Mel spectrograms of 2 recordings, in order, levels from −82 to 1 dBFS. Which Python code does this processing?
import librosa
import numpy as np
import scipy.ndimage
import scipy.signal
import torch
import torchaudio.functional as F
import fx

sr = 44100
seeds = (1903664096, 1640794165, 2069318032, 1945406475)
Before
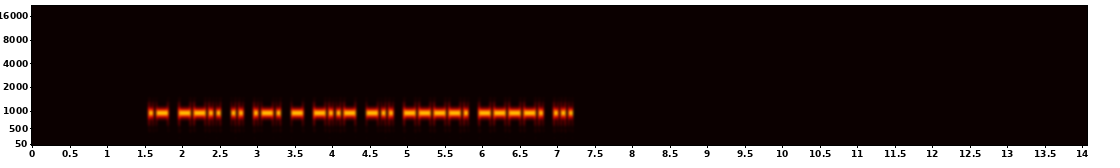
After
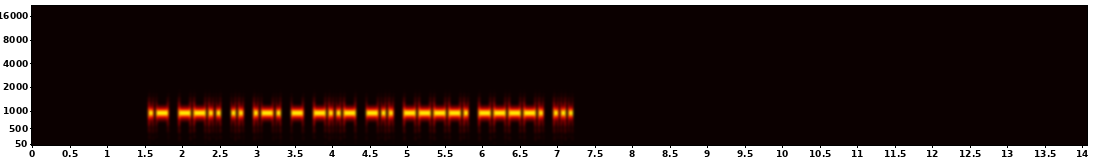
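

y = scipy.signal.sosfilt(scipy.signal.butter(2, 44.0, 'highpass', fs=sr, output='sos'), x)
y = F.gain(torch.from_numpy(y), 6.0).numpy()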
